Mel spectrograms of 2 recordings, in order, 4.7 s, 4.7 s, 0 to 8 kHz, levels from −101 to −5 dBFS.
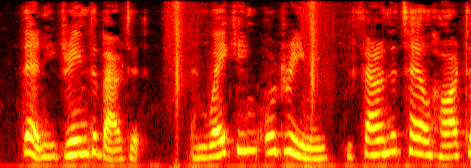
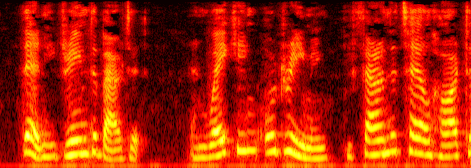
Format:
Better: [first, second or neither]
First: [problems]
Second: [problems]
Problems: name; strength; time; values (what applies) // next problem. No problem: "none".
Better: second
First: background sound (Glass); 19 dB below the speech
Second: none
